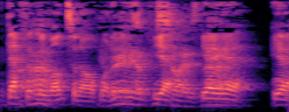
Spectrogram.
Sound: laughs

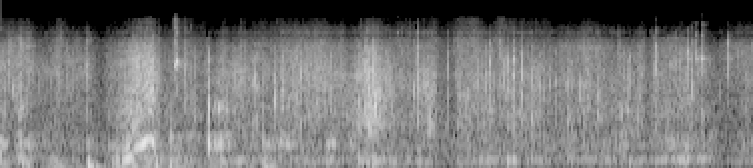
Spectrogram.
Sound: bag unzipping

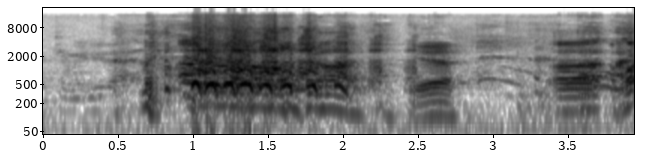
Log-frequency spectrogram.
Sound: all laugh

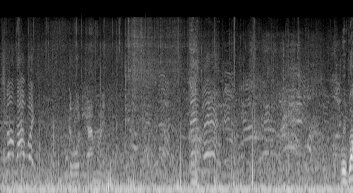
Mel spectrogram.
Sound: crowd

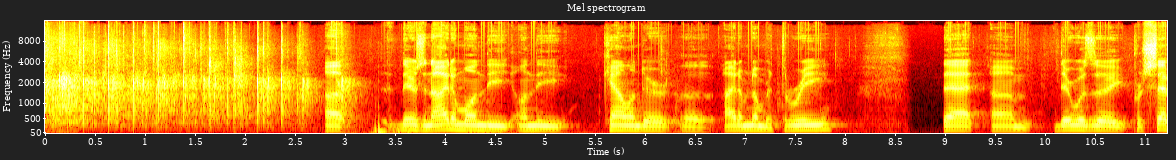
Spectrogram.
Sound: applause

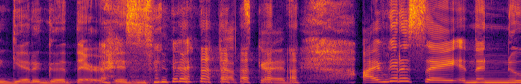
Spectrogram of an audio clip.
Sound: both laughing

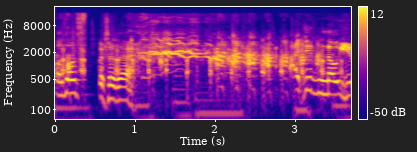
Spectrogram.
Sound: laughing

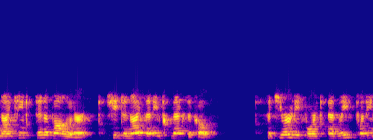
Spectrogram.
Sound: VoiceOver voice

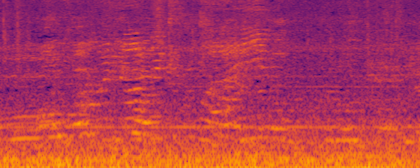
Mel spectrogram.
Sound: bus Noises and General Chatting

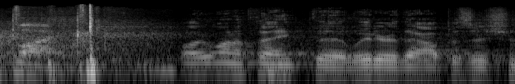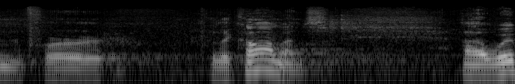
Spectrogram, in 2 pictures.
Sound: applause

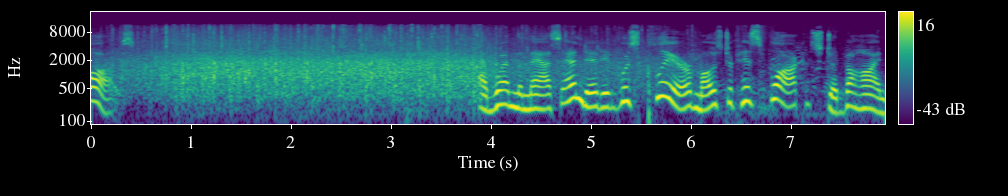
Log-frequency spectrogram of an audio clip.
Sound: applause

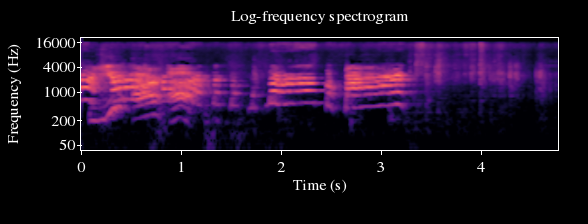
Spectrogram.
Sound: clucking

